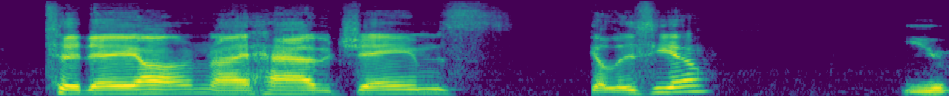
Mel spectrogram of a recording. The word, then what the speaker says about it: Galizio: the mad monarch today on I have James galizia you pronounce it as that is right as most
